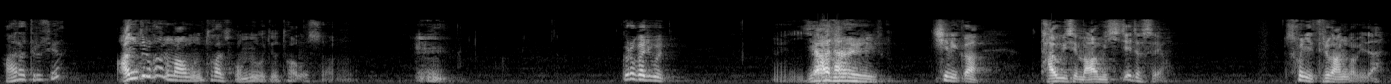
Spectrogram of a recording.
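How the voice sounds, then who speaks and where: A man preaching a sermon as a pastor. He reads scripture slowly and drawn out, then swings from loud exclamations to low asides. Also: sing-song. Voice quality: gravelly and husky. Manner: slow, drawn-out scripture reading.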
